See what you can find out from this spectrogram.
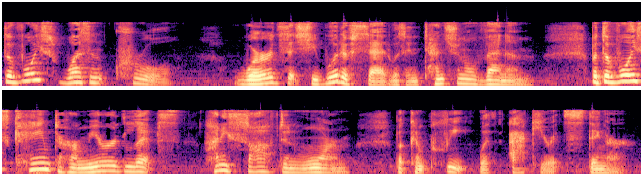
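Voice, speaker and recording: A woman reading a horror story aloud with measured, expressive delivery and dramatic pauses. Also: deep voice, gravelly, husky, dull audio. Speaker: story reader.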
